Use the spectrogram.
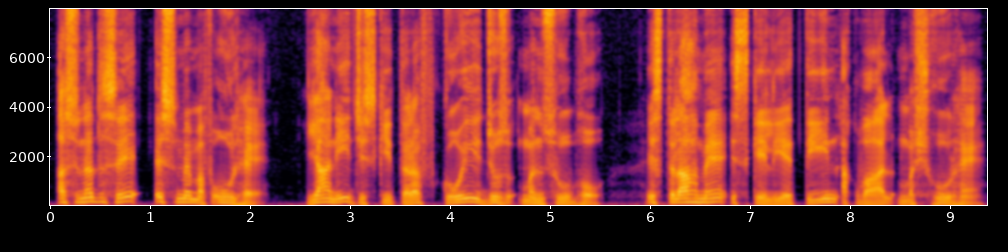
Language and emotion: Urdu, neutral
